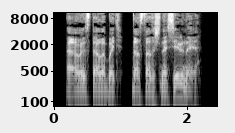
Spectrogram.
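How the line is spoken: Snort. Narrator (Russian): Я хмыкнул

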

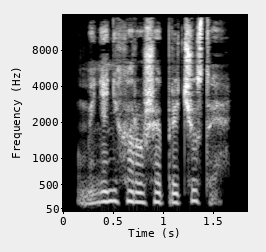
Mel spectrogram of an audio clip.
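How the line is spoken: Whisper. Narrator (Russian): прошептал он

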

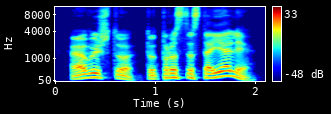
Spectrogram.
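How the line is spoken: Barked. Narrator (Russian): гаркнул

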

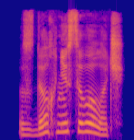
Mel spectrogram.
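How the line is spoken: Sharp bark. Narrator (Russian): рявкнул Нельс

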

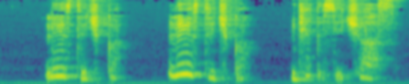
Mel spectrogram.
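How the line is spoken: Deep purring voice. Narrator (Russian): знакомым басовитым мурлыканьем

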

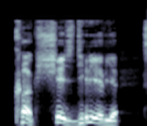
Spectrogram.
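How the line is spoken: Laughing, coaxing. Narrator (Russian): смеясь сказал Степан Аркадьич, все желая вывести приятеля из его дурного расположения духа

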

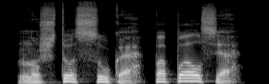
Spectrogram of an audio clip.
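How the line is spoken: Hissed through teeth. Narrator (Russian): сквозь зубы прошипел я

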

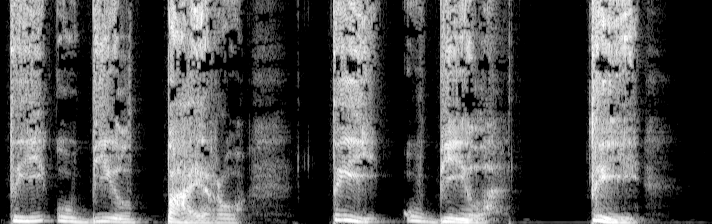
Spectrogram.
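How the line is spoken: Furious hiss. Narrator (Russian): он прошипел в лицо

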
